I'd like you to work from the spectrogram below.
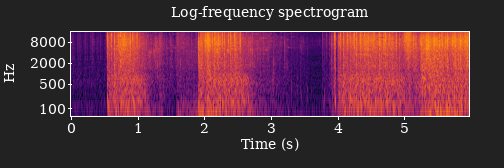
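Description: Heavy automatic gunfire from a Counter-Strike match on the Vertigo map in three loud, dense bursts, the first two separated by a short lull and the last running continuously to the end.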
